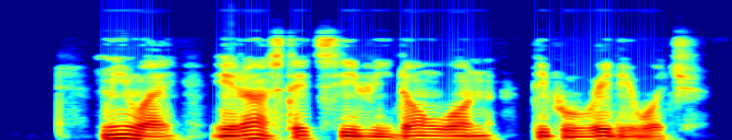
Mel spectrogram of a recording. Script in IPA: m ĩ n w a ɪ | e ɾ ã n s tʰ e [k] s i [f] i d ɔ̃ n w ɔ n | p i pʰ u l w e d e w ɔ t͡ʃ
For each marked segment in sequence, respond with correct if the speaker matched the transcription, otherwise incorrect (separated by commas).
incorrect, incorrect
